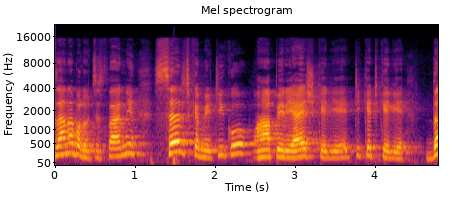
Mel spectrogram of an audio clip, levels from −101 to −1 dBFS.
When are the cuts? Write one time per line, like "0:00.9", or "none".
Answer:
0:02.5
